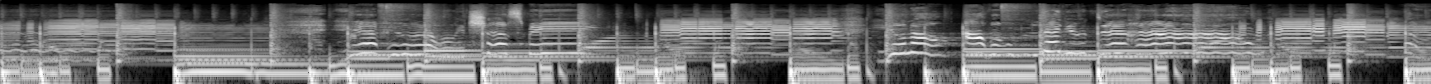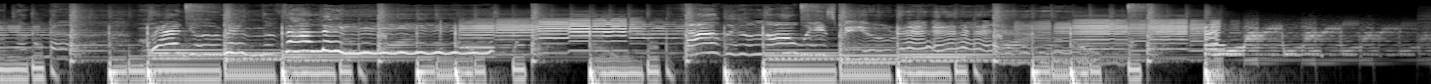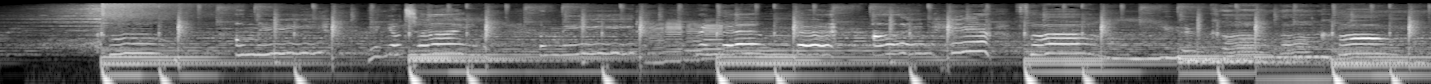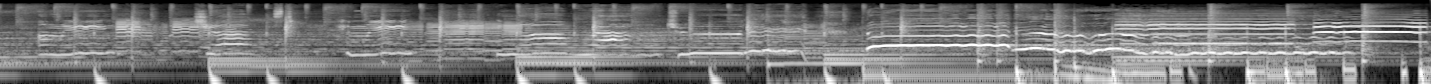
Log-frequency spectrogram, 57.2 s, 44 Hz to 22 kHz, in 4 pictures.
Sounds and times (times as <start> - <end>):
Music: 0.0 - 57.2.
